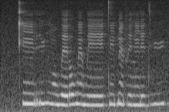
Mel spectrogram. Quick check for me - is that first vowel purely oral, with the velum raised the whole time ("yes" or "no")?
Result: no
